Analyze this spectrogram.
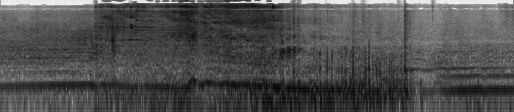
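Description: Tyres hiss and scrabble on the road as a rally car passes.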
